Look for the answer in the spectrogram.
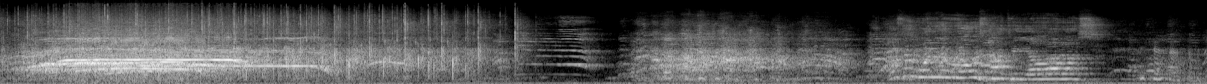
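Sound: audience applause and cheering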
